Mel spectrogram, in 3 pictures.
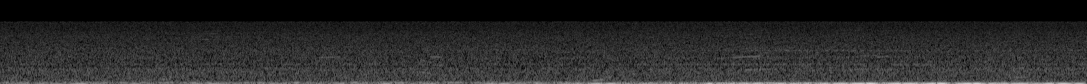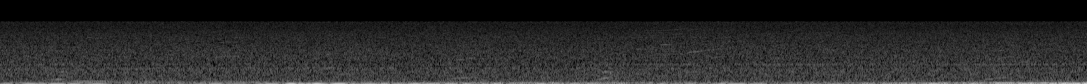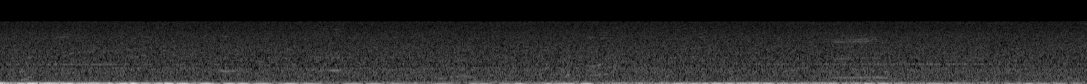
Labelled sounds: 7.3	7.7	humpback whale, 1.3 to 1.5 kHz
17.7	18.0	humpback whale, 1.6 to 1.9 kHz
30.2	30.5	humpback whale, 2.8 to 3.0 kHz

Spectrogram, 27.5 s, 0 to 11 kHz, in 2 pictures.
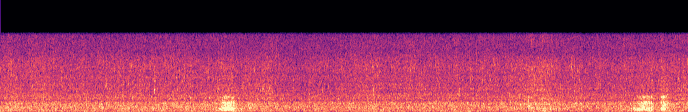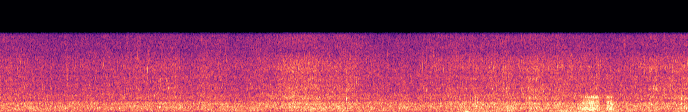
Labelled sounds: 25.4	25.7	croaking sound likely from a nearby submerged object, 1.4 to 1.6 kHz

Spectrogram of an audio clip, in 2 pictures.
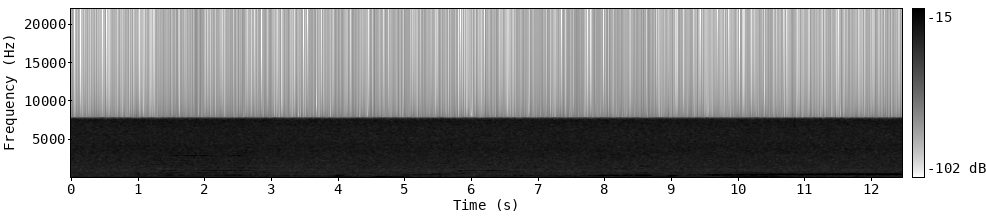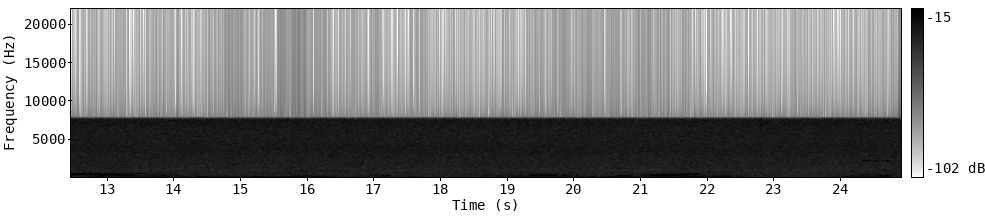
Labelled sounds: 5.8	6.1	humpback whale, 0.83 to 1.1 kHz

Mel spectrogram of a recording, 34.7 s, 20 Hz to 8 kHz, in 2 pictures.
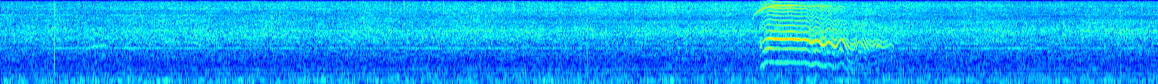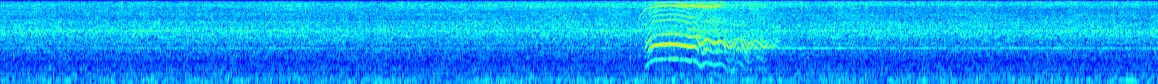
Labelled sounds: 1.1	3.7	killer whale, Bigg's (transient), call T01 and call T02, 0.04 to 4.6 kHz
11.2	13.9	killer whale, 0.04 to 8.0 kHz
26.7	29.3	killer whale, 0.07 to 8.0 kHz

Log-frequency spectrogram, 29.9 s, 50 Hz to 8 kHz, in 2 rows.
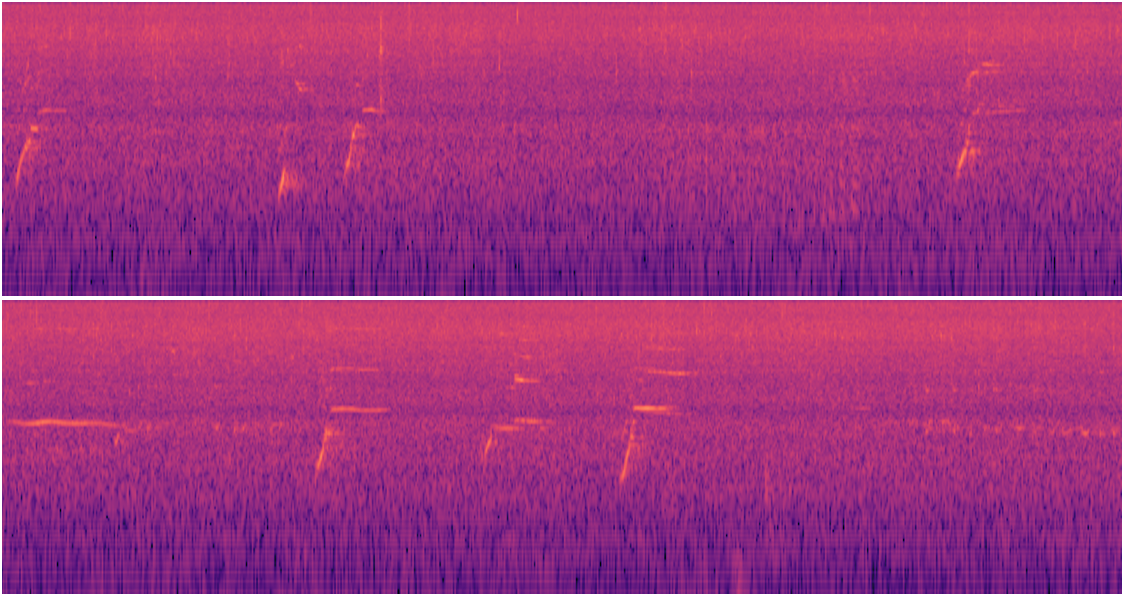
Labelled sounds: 0.5	0.9	humpback whale, 1.2 to 1.3 kHz
3.9	4.2	humpback whale, 1.7 to 2.1 kHz
4.8	5.1	humpback whale, 1.2 to 1.3 kHz
13.0	13.5	humpback whale, 1.1 to 2.8 kHz
15.1	16.0	humpback whale, 0.88 to 1.0 kHz
19.2	20.0	humpback whale, 0.78 to 4.9 kHz
21.4	22.2	humpback whale, 0.78 to 2.2 kHz
23.4	24.1	humpback whale, 1.1 to 3.5 kHz

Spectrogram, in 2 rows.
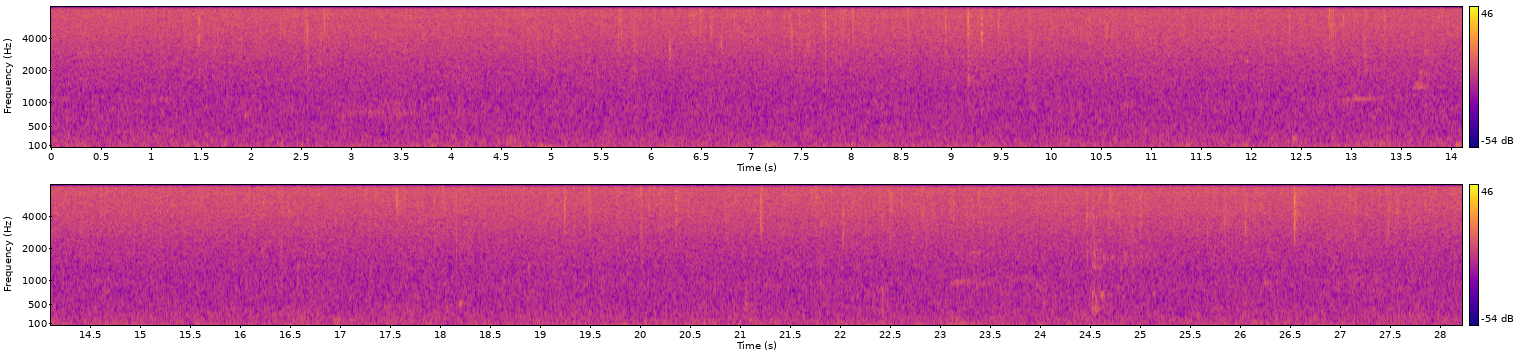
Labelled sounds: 12.9	13.3	killer whale, Bigg's (transient), 1.0 to 1.2 kHz

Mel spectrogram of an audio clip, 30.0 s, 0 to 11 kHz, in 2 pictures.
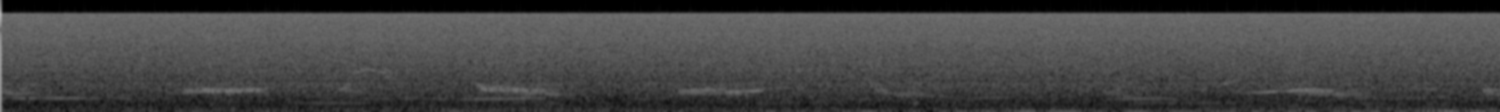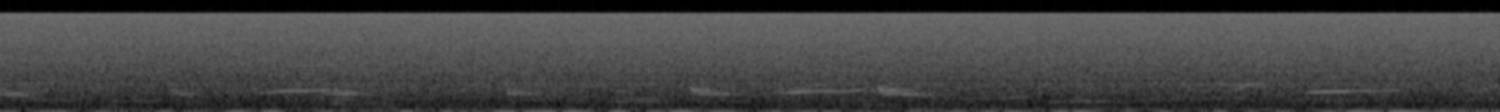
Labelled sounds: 3.5	3.8	humpback whale, 1.2 to 1.4 kHz

